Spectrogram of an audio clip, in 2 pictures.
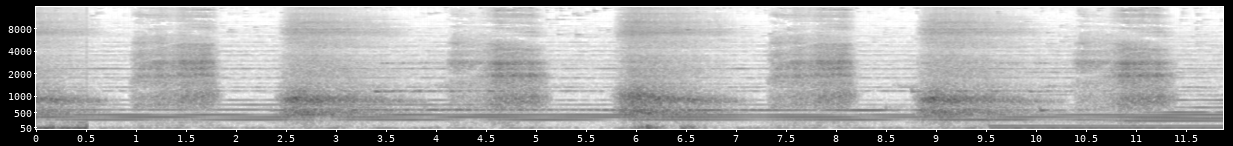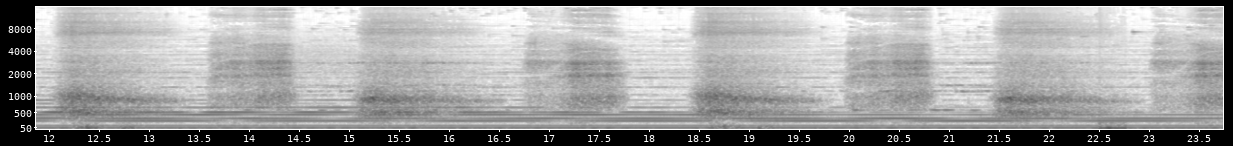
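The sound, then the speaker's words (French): Deep guided breathing, a long run of forceful inhales and exhales in a steady, rapid rhythm, each breath a broad airy rush, set over a sustained low musical drone with no talk. “Gonflez le ventre et la poitrine, relâchez.”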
